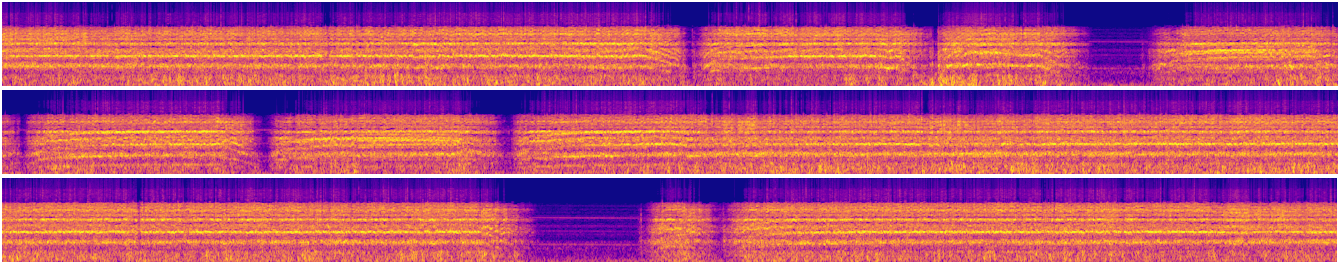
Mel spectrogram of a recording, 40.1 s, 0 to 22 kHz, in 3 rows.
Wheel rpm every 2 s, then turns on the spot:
230, 230, 220, 150, 190, 100, 150, 170, 170, 160, 220, 230, 230, 230, 230, 170, 30, 190, 240, 230.
none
